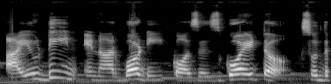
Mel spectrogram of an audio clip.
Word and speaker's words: goitre: Deficiency disease caused due to lack of iodine in our body causes goiter. So the pronunciation of this particular deficiency disease is goiter.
